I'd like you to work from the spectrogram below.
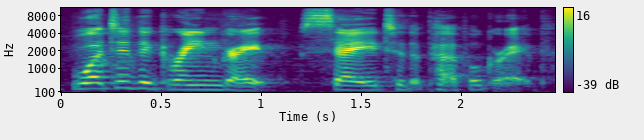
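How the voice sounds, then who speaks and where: A woman's voice: on the low side, moderate pace, a bit bright. A woman telling dad jokes in a casual, giggly and apologetic way. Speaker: contestant in a dad joke contest. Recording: music playing behind the voice.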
